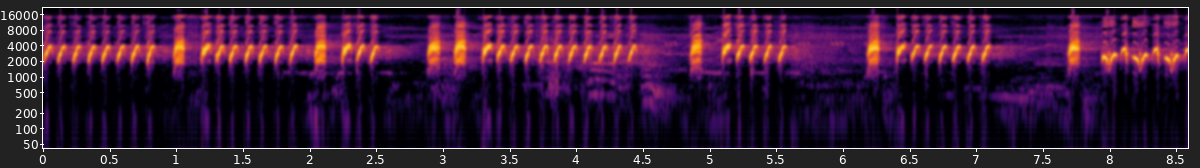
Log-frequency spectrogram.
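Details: Sooty-headed bulbul delivering 'gacor full isian' song as fast, machine-gun-like runs of bright chip notes in bursts of about a second. Brief gaps separate the runs, and a warbled twitter closes the passage.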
